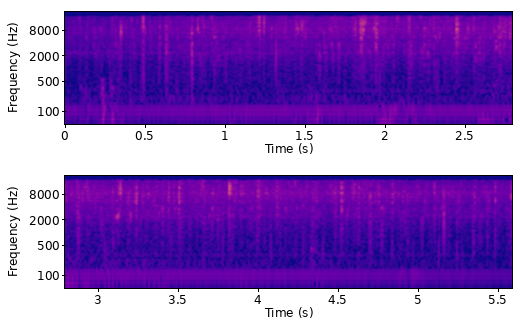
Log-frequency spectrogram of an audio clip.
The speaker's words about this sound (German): Ich habe uns auch Räuchertofu mitgebracht und den können wir jetzt gleich probieren. Ich brate den in der Pfanne an und ich finde den ganz gut.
